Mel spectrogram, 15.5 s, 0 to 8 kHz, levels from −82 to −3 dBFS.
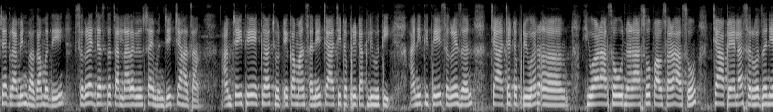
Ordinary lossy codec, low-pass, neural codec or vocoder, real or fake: Opus, 64 kbps; 7.2 kHz; vocoder, 22.05 kHz, 80 mel bands, Vocos; fake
